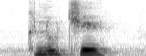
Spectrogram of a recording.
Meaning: diminutive of knoet
- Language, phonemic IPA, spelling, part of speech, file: Dutch, /ˈknucə/, knoetje, noun, Nl-knoetje.ogg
